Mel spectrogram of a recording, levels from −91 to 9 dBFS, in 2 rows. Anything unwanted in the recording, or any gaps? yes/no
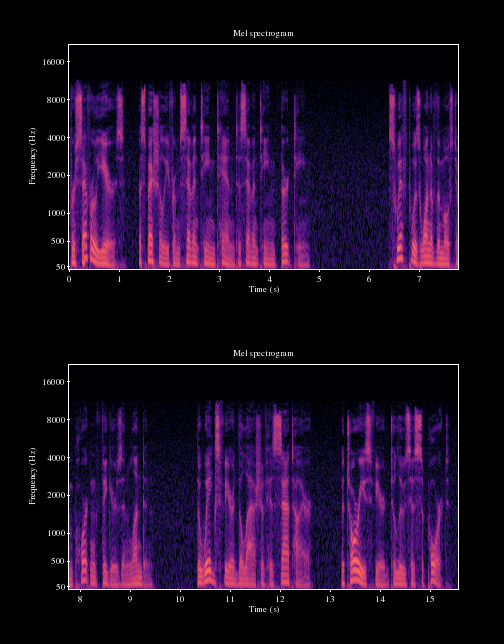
no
